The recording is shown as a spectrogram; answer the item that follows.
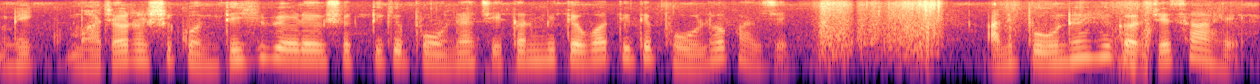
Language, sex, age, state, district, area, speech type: Marathi, male, 18-30, Maharashtra, Thane, urban, spontaneous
